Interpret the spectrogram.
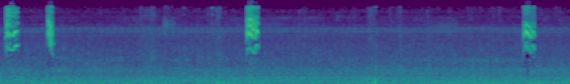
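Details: Female papa-capim seedeater giving sharp, high, rasping chirps, a call used to make males sing: two quick notes, a pause of three seconds, another, then a final one four seconds later, over a steady hiss.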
